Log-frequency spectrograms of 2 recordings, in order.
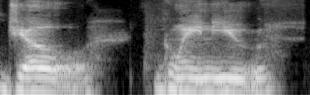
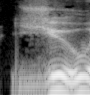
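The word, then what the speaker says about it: Zhou Guanyu: It's not spelled this way, but it is pronounced Joe Guanyu. Spelled Z-H-O-U, but it's pronounced Joe. – One team is getting their points, and I'm very thankful for them that they showed me that the pronunciation is Joe instead of Zhu, which is what I was going to say.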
